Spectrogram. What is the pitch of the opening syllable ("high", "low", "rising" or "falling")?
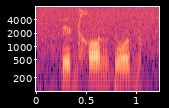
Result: low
